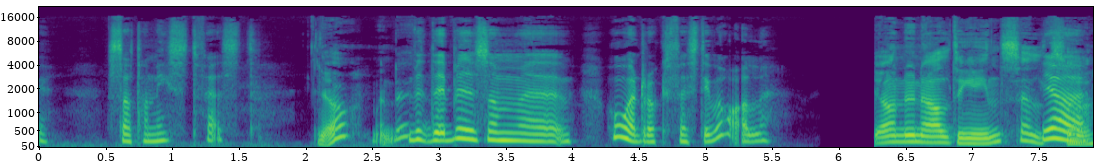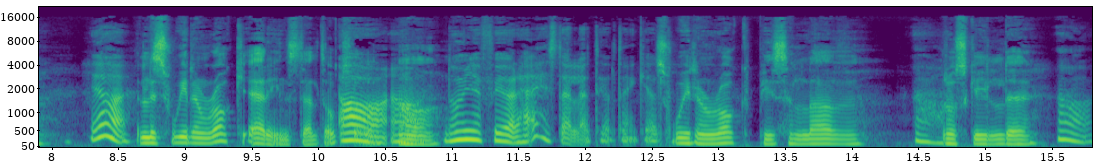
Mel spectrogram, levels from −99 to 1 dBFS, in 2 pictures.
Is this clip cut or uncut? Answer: uncut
